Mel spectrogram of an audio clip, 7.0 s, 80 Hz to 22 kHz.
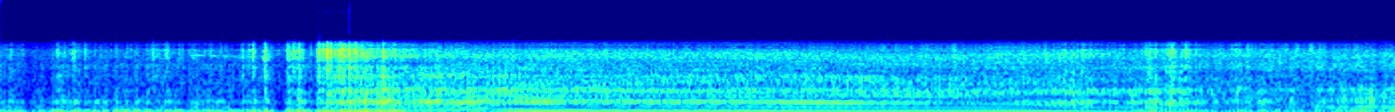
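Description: Nissan VE30DE 3.0-litre DOHC V6, naturally aspirated, heard at the exhaust tip: idling, then a single rev about two seconds in that climbs quickly. It eases slowly back down to idle over about four seconds.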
